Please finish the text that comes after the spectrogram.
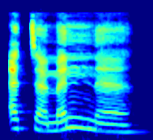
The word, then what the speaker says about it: أتمنى: that in Arabic as أتمنى أتمنى. Okay, do you remember why we are pronouncing ya as alif?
